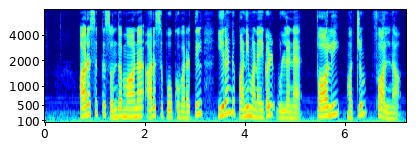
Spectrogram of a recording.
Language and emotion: Tamil, neutral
